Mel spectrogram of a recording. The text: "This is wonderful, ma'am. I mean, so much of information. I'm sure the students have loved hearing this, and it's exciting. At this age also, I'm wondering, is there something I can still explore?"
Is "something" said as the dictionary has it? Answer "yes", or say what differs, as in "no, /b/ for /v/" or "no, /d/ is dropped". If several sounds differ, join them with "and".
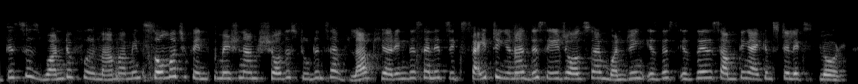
no, /t/ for /θ/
